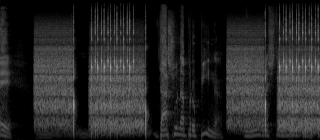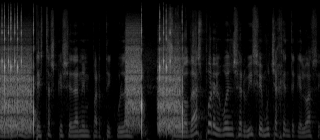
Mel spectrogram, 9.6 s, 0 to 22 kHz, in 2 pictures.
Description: Pulse dialling, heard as a rotary dial, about 10 pulses a second, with speech in Spanish. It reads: 7 0 2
